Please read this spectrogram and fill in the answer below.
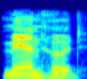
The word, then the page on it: manhood: American English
